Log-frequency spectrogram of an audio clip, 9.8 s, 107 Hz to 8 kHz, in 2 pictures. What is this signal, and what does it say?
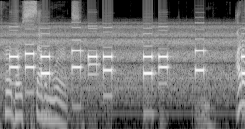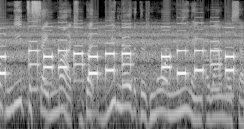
DTMF, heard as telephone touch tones, dialled by hand, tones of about 170 ms, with speech in English. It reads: 781 9*4 17 6 1 #790150 736#4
